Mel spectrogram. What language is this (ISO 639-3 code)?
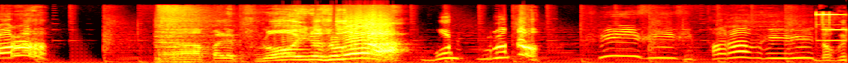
kor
